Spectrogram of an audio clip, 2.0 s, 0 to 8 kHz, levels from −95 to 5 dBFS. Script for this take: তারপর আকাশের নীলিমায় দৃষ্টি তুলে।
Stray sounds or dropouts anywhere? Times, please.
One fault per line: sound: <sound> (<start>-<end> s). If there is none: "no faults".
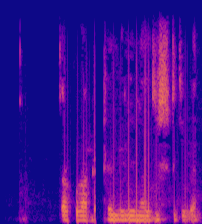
sound: dropout (0.9-1.0 s)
